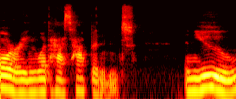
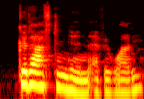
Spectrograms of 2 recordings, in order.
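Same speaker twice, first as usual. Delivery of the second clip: on-air radio announcer delivery, usual accent dropped. A character opens a speech to the student body: radio host voice. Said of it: "in her like radio host voice".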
